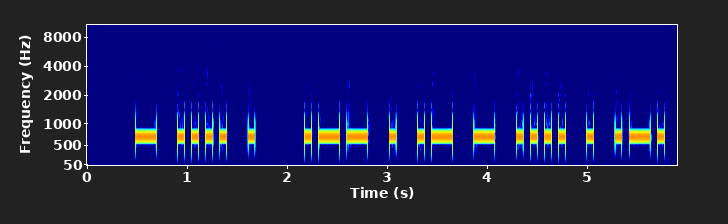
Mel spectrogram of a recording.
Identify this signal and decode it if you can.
Morse code, heard as a keyed tone, about 17 wpm, 700 Hz. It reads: THE WEATHER
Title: Sentences from Top 1000 Words - Review Part 5 - 17wpm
